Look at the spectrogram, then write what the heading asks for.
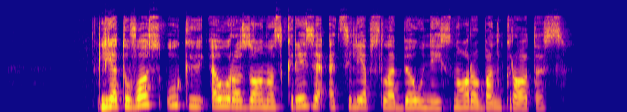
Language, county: Lithuanian, Vilnius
